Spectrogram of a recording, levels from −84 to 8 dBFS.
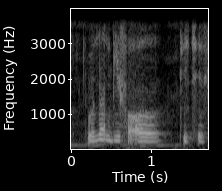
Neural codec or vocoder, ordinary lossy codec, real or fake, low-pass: codec, 16 kHz, 16 kbps, FreqCodec, smaller model; none; fake; 3.6 kHz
